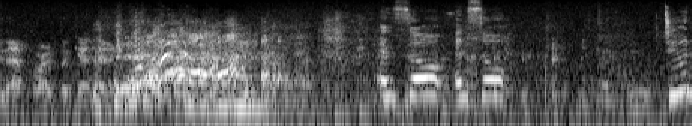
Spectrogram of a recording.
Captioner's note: audience laughing drowns out speaker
